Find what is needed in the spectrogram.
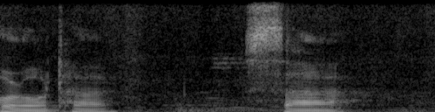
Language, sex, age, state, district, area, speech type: Assamese, male, 30-45, Assam, Dibrugarh, urban, spontaneous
